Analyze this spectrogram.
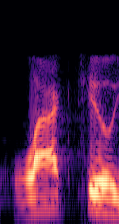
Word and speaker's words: lacteal: got a special name lacteal you gotta own that lac teal you know why because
